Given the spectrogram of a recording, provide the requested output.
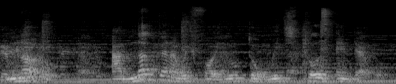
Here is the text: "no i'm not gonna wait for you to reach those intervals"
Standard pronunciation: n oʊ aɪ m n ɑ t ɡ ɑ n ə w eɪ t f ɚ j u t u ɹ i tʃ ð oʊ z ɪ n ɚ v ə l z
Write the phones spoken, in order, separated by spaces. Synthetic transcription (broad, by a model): n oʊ aɪ m n ɑ t ɡ ɑ n ə w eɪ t f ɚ j u t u w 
